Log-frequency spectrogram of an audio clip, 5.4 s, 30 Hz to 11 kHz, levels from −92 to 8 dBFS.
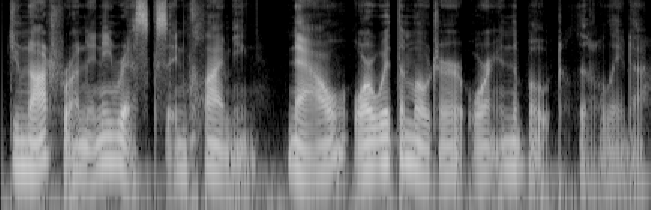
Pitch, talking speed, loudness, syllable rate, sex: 90 Hz, 200 wpm, -21 LUFS, 4.7 syllables/s, male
